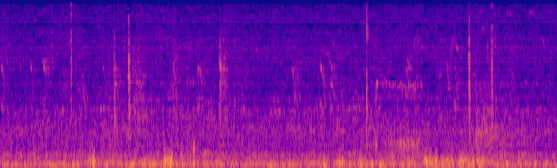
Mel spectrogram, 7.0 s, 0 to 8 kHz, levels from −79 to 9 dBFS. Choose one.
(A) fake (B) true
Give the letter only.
A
